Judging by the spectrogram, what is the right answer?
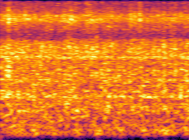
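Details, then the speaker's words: Four-cylinder engine idling during a plug-wire pull test, cylinders three and four each disconnected in turn: low, lumpy idle with uneven shaking beat, vibration rising each time, showing each plug works; one cylinder dropped. "Cek silinder nomor tiga. Getarannya bertambah, kemudian kita masukkan segera, ya. Dan yang keempat kita cek. Tuh, ini juga bertambah getarannya."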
